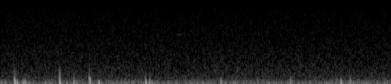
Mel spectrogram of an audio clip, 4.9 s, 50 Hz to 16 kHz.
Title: Morning heartbeat at 6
